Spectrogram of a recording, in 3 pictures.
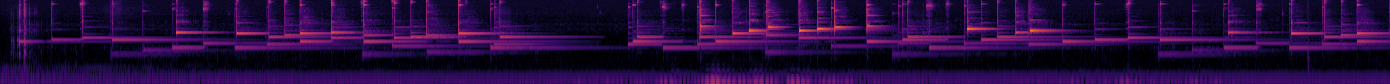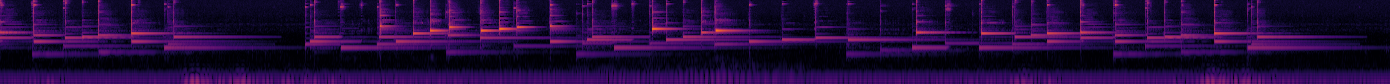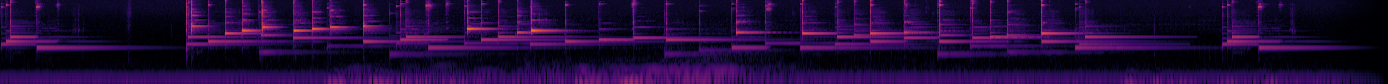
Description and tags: soft melody of a children musical box, wind down, metallic sound, recorded with microtrack stereo T-microphone
box, toy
